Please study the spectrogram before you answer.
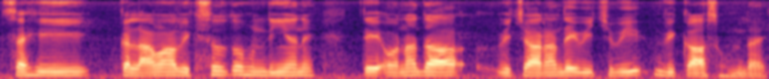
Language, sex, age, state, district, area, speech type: Punjabi, male, 18-30, Punjab, Bathinda, urban, spontaneous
